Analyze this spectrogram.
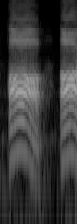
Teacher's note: इस तरीके से अगर आप जब बोलोगे तो ये गले से आवाज आपका जो डब्बा है ना गले वाला यहीं से कहीं ना कहीं आवाज आ रही तो ये कंठ हो जाएगा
